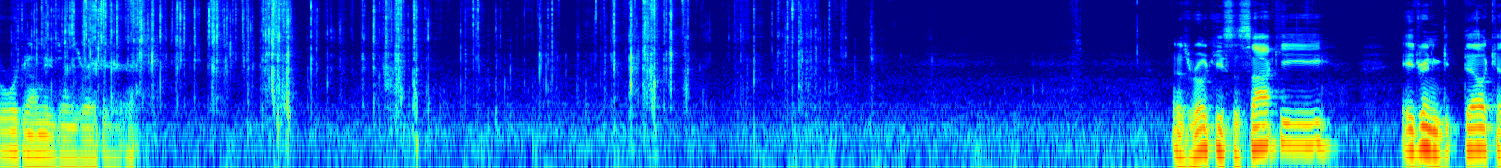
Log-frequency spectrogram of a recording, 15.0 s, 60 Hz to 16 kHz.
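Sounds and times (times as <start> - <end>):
card pack wrapper crinkling and tearing: 0.0 - 9.1.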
